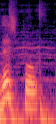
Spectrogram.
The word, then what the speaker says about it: Despeaux: Despo, comment ça se prononce ? Ça se prononce Despo.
